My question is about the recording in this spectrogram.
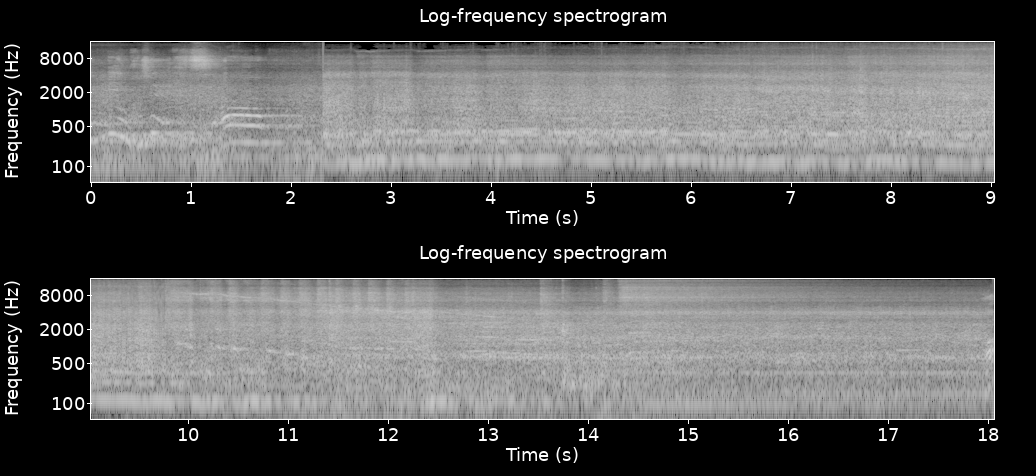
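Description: Turbocharged International tractor engine running hard and steady at high revs while it drags a tractor-pulling sled, easing off somewhat in the last few seconds as the pull ends.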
